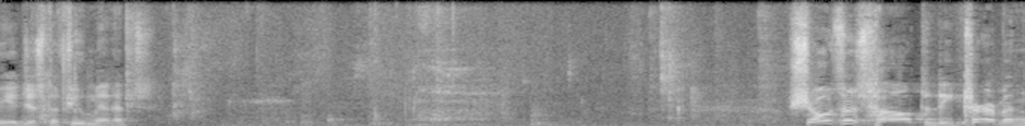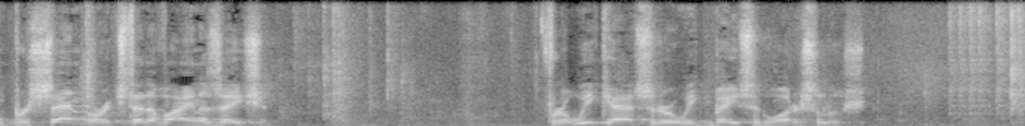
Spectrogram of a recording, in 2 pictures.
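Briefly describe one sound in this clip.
An elderly man speaks calmly and clearly in a room with a slight echo, pausing between phrases.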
